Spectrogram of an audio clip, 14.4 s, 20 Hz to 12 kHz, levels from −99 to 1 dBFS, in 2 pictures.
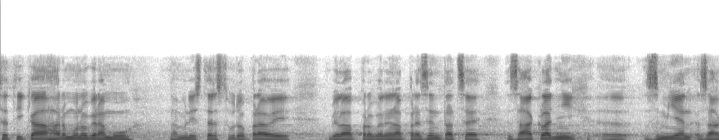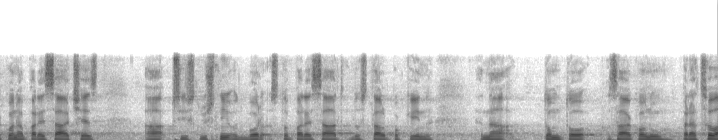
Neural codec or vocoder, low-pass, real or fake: none; 7.2 kHz; real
